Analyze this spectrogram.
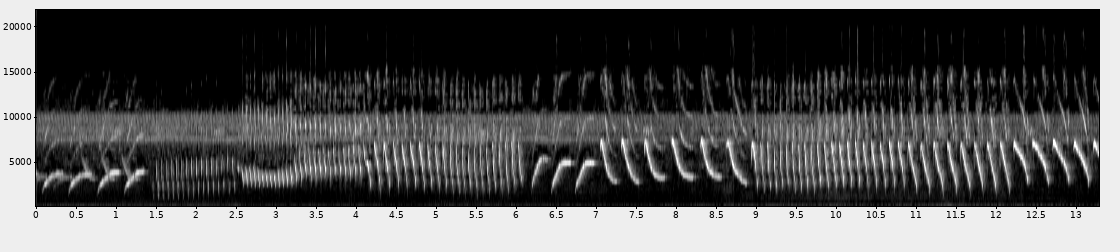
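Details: Excited male canary singing in a cage to stimulate the female to mate: varied phrases of descending whistled slurs, a low buzzy trill, and long fast repeated notes, over a steady low hum.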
